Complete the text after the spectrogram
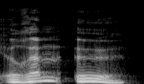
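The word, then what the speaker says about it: Rømø: Der dänische Inselname Römö wird ungefähr wie Römö ausgesprochen. Also das Röm, ja. Doppel M, so ausgesprochen. Und mit einem, ja, Bindestrich ÖH, also mit einem langen.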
